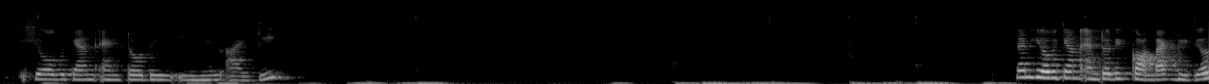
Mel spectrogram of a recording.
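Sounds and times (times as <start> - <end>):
typing on keyboard: 3.4 - 4.5, 5.8 - 10.0.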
